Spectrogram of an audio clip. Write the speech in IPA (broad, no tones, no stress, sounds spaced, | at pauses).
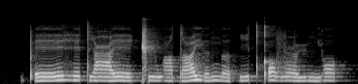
pʼ eː ɦ e t i ʕ eː ǁ y w ɑ dˤ i j ɘ ŋ ə | i t kʼ ɔ v ʕ yː ŋ j ɔ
